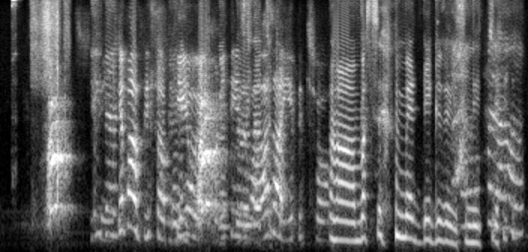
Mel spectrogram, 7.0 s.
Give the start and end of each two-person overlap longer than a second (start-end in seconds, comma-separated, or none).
none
